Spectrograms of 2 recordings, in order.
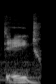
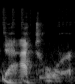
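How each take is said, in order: First: The first vowel sounds like the vowel in 'day'. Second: The first vowel sounds like the vowel in 'dad'. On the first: "Kind of like day, like day and night" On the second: "or da, like dad"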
